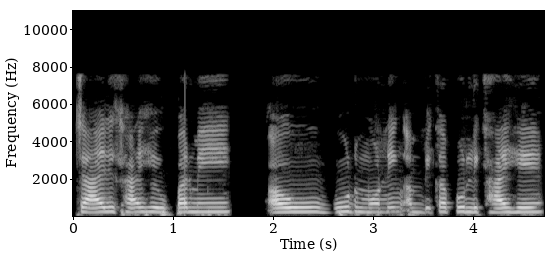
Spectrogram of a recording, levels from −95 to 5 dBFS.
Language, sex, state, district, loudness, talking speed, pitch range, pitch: Chhattisgarhi, female, Chhattisgarh, Sarguja, -17 LUFS, 115 wpm, 230-245 Hz, 240 Hz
